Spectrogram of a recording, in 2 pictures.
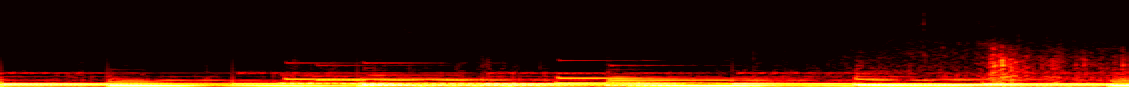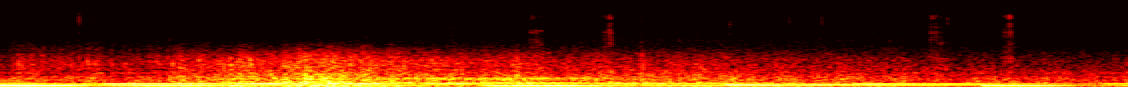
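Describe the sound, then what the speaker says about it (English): Thunderstorm along a cold front beneath a shelf cloud, with low rolling thunder rumbling continuously and steady rain hiss building in partway through, all fairly loud and close with no voices. "As the cold front raced in, a shelf cloud was produced under weak thunder showers."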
